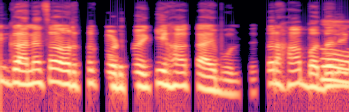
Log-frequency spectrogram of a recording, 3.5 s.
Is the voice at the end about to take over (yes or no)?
yes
